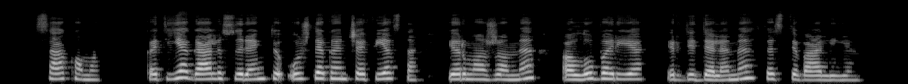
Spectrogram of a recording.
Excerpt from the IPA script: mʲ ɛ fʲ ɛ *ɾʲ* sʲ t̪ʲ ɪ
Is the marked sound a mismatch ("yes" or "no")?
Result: yes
